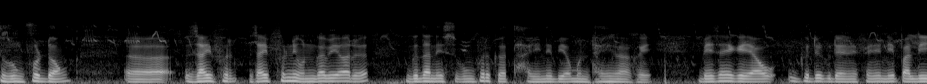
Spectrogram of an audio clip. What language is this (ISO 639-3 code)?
brx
